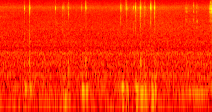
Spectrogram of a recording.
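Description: A domain name is typed on a computer keyboard while a server is set up as an Active Directory domain controller. The keystrokes come as faint, scattered light clicks in small clusters over a low steady hum.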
